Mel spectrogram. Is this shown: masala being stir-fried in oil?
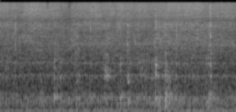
yes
